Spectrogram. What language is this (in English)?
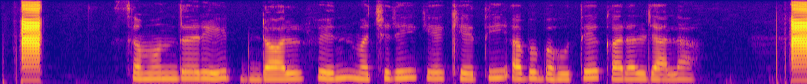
Bhojpuri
